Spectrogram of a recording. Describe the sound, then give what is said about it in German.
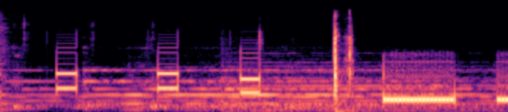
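Telephone dialing tones from a call being placed to a restaurant: five short, clear electronic beeps at varying pitches with an uneven rhythm, broken by a sharp click before the last two longer tones. “Währenddessen ruft ihre Mutter im Mesa Luna an.”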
